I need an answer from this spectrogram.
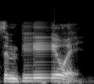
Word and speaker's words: Simpiwe: How about am I saying this right? Simfiwe? I should be knowing your name by now. Help me out by pronouncing it for me. Is Simfiwe? Yes, Simpiwe. Simfiwe, yes.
